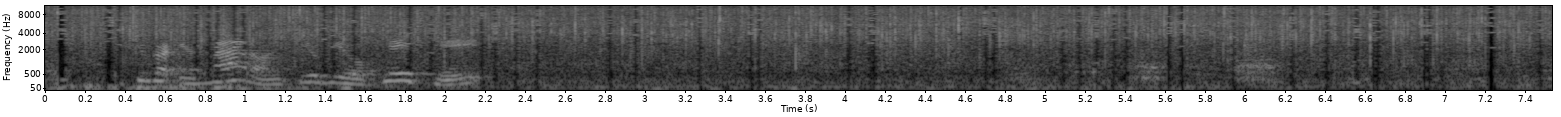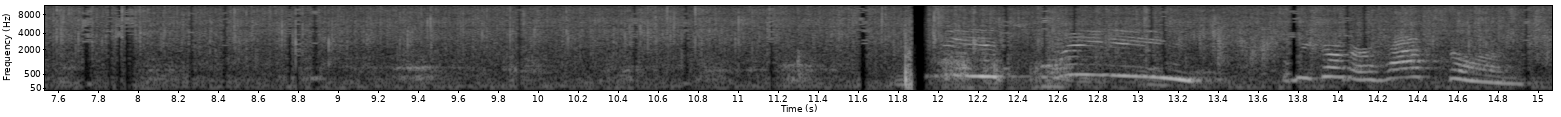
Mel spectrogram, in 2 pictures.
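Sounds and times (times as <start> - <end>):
rain falling on stone paving: 0.0 - 15.0.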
